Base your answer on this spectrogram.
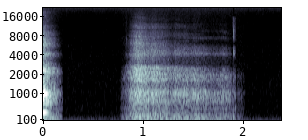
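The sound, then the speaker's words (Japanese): A slow, deep breath drawn in during a guided breathing exercise. It is a soft, airy rush lasting about a second, alone and without talk. “深呼吸してみましょう。そう。ゆっくり息を吸って、”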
